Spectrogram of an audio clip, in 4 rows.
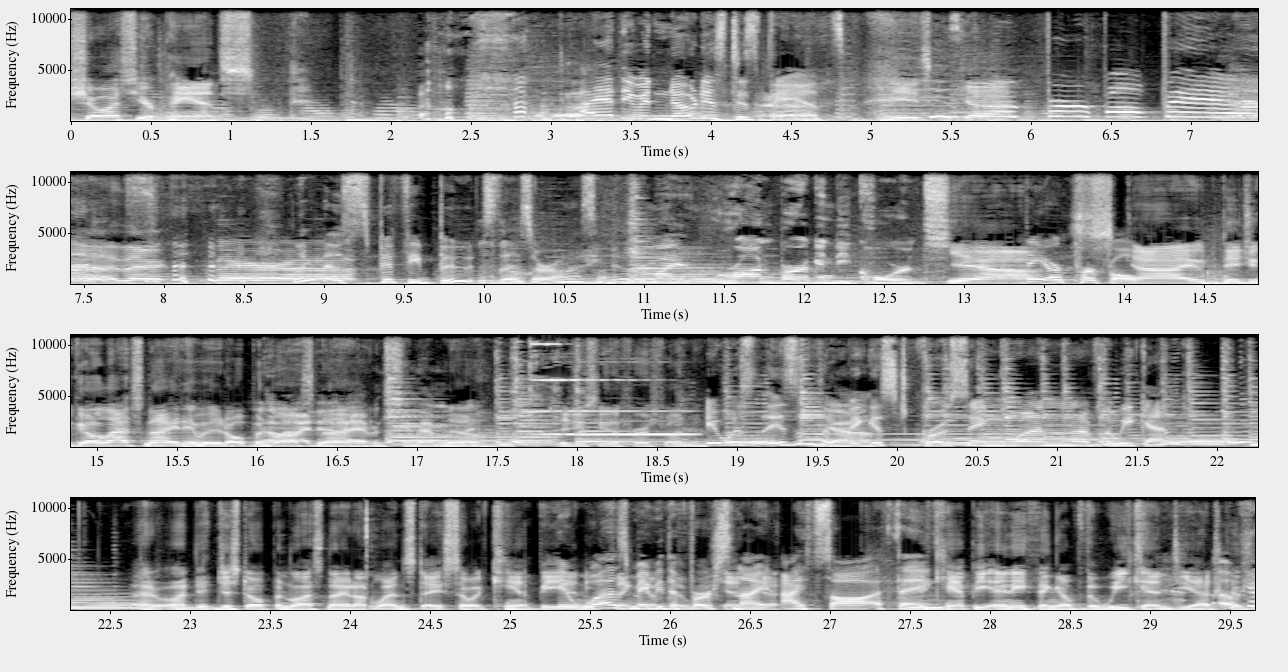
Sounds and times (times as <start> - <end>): Music: 0.0 - 29.6
Speech: 3.0 - 21.6, 22.6 - 29.6.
